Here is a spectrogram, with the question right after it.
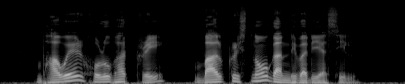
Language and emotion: Assamese, neutral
